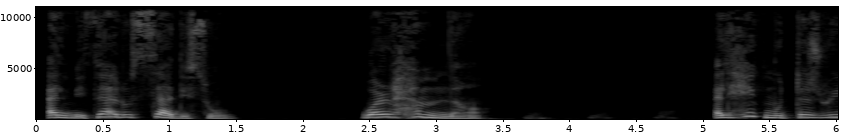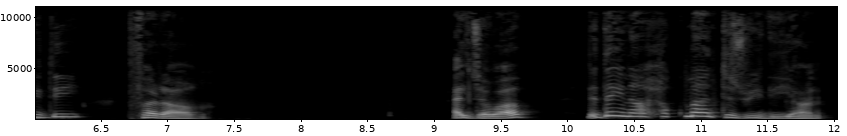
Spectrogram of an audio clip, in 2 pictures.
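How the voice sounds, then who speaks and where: A woman teacher with a mid-range, dark voice reads a Quran recitation worksheet aloud, methodically working through each question and answer and drawing out the example words. The recording is studio quality with no echo.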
